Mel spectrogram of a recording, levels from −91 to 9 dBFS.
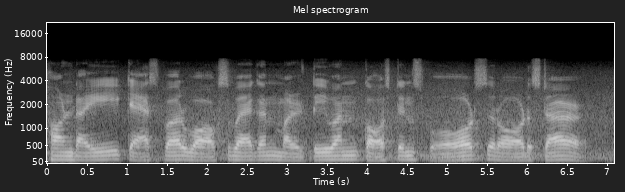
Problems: constant background noise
